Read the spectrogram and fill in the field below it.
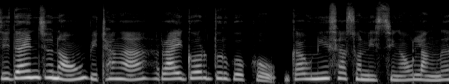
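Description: No technical faults occur at any point in the recording, so there are none to describe in time order.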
